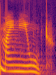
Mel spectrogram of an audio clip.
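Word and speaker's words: minute: और एक होता है माइन्यूट। ठीक है? देखिए स्पेलिंग सेम है लेकिन इसकी प्रोनाउंसिएशन डिफरेंट है।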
